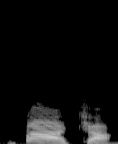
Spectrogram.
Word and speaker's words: baca: And others one, C, A, cha. Okay, cha. This is a very important. Oh, I thought I jumped now. Okay. C, A, cha. So, ba and cha. So, the combination ba and cha makes a one word, ba cha.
